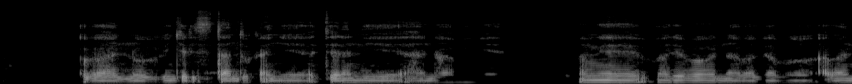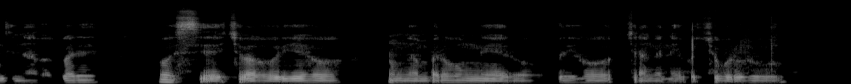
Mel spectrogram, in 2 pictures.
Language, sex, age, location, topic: Kinyarwanda, male, 18-24, Kigali, health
